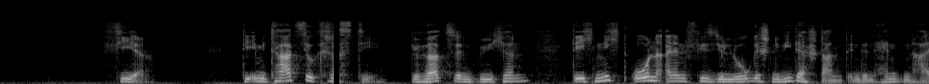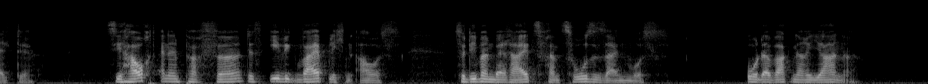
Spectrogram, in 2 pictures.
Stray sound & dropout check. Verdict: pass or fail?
fail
